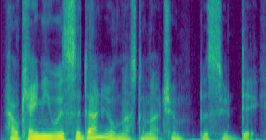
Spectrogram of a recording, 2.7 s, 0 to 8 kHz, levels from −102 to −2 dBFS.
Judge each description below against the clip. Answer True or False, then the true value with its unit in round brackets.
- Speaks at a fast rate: True (250 wpm)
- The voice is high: False (120 Hz)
